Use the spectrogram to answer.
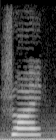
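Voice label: "shuai", Mandarin Chinese, neutral tone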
